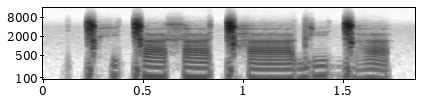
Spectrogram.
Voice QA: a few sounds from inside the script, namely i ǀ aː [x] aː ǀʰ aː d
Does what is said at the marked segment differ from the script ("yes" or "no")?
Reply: no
